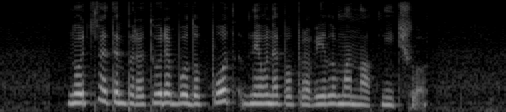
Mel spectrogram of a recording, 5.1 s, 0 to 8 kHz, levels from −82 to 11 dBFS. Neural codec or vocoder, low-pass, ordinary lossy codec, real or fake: none; none; none; real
